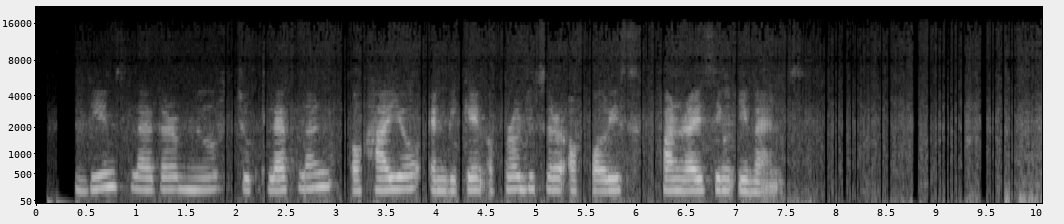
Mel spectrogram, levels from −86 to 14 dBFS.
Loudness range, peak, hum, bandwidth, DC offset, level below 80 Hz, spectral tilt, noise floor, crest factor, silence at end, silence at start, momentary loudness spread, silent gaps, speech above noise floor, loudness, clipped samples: 3 LU; -2 dBFS; none; 16 kHz; under 0.1%; -48 dBFS; -7 dB/octave; -48 dBFS; 20 dB; 0 s; 0.1 s; 14 LU; none; 28 dB; -20 LUFS; under 0.1%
